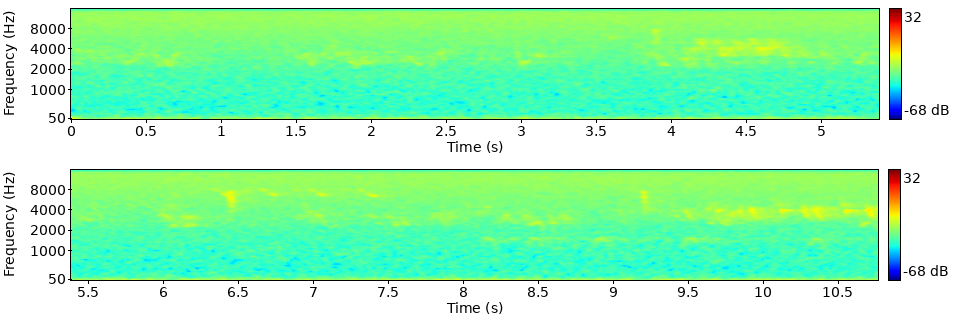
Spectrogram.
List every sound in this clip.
Red-eyed Vireo, Mourning Warbler, Black-and-white Warbler, American Crow, Ovenbird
